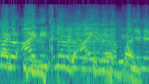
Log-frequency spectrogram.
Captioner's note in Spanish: añamñamñam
